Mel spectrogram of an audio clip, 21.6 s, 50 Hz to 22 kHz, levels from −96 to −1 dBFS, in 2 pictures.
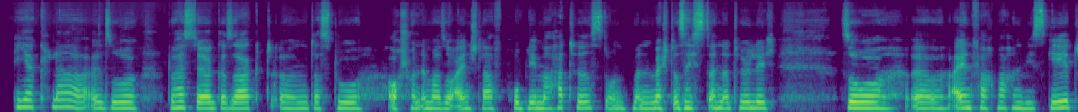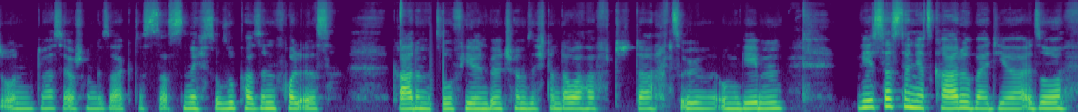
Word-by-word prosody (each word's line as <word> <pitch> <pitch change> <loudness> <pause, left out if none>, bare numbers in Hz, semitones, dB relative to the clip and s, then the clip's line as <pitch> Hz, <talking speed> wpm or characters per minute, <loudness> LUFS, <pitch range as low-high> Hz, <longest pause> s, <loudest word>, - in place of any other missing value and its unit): Ja, 245 0 +2
klar. 245 -3 -2
Also, 210 0 0 0.3
du 220 - -1
hast 225 +1 +1
ja 205 -1 +5
gesagt, 205 0 -1
ähm, 200 0 -2
dass 205 0 -5
du 205 -1 -1 0.3
auch 205 0 +1
schon 200 0 -5
immer 200 0 0
so 195 0 0
Einschlaf-Probleme 200 0 -2
hattest 220 0 -2
und 200 -2 -6
man 195 -1 -2
möchte 210 0 0
sich's 210 0 +2
dann 210 - +1
natürlich 215 0 0 0.6
so, 215 -2 +5 0.2
äh, - - -5
einfach 205 +1 0
machen, 215 -1 -2
wie's 200 0 -3
geht. 225 +1 +3
Und, 190 0 -3
du 195 - -8
hast 200 0 -6
ja 190 - -2
auch - - -5
schon 195 -1 -8
gesagt, 190 +2 -6
dass 190 -2 -5
das - - -3
nicht 200 -2 -1
so 185 - -2
super 200 0 +1
sinnvoll 200 0 +1
ist, 195 0 -1 0.6
grade 190 +2 +3
mit 185 -3 -2
so 185 0 -1
vielen 185 0 0
Bildschirmen 195 +1 -1
sich 185 -1 -5
dann 190 - -3
dauerhaft 195 0 -1
da 190 -1 -1
zu - - -1
über 195 -1 -1
umgeben. 195 +1 +1 0.7
Wie 230 +2 +5
ist 240 +2 +4
das 270 0 +8
denn 250 -3 +7
jetzt 215 -1 +3
grade 210 +1 +5
bei 195 -1 0
dir? 190 +1 -2
Also, 200 +1 +2
200 Hz, 175 wpm, -25 LUFS, 195-215 Hz, 0.7 s, das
